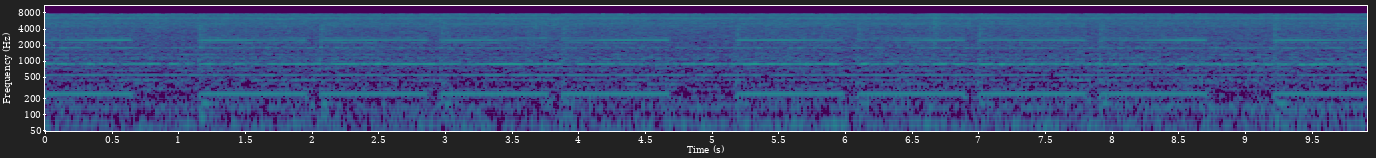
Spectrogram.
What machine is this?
slide rail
